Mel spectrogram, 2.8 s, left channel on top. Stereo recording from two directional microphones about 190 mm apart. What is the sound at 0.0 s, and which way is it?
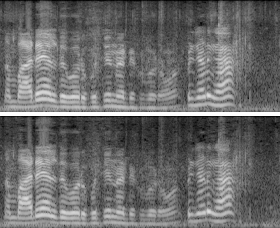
Speech, 10° right (ahead or behind).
